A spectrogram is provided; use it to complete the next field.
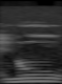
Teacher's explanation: واو مدہ ہے ایک الف کے برابر کھینچ کر پڑھیں گے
